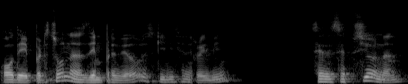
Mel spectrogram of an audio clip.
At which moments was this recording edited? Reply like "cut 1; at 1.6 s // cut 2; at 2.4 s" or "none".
cut 1; at 1.9 s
